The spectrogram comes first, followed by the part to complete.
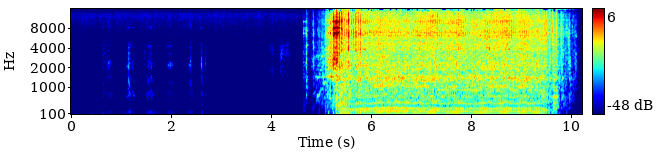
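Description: Faint clicks and scrapes as a brass hose fitting is handled, then about five seconds in a small engine starts suddenly and runs loud and steady before fading out near the end.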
